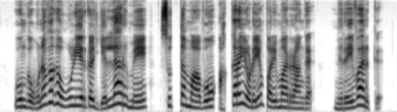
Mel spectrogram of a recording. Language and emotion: Tamil, happy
